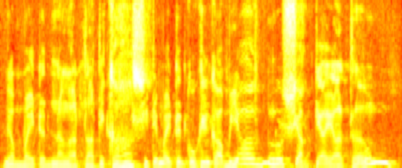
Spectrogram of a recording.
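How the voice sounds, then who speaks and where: Man acting as a slow, swooping amorous older suitor. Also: on the high side, huge pitch swings, soft background music. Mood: pleading, boastful. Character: amorous older male pensioner wooing a young woman. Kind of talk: Ilocano radio-style drama acting.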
